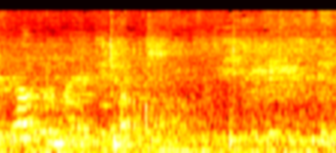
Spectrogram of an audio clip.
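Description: A few light clacks of plastic clothes hangers on a metal rack rail as garments are pushed along, under faint murmured speech and a steady low store hum.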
